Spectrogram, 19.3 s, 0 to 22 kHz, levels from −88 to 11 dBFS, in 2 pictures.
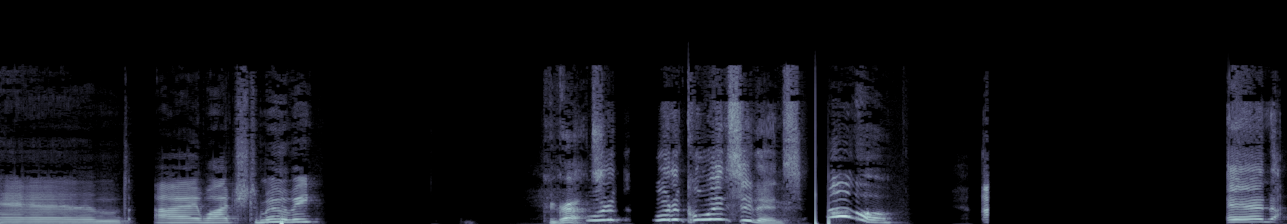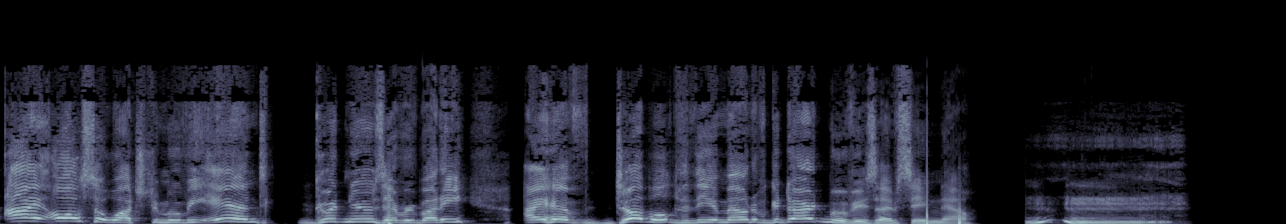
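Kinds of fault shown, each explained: Loud pop: Six sudden pulses land on top of the speech, each about 20 dB above it, while the speech carries on underneath. Single pops sit at 2.11 to 2.13 s, just after "I watched a", and at 12.57 to 12.59 s, right after "good news". Double pops, two in quick succession, come at 6.12 to 6.24 s and 16.60 to 16.87 s. A likely cause is a voltage step from a plug, switch, static or driver glitch.
Audio dropout to silence: The speech cuts out at 7.41 s and returns at 9.20 s, just before "I also watched a". For those 1.78 s there is pure silence with no room tone underneath, and whatever was said in that span is gone. The likely cause is lost input, such as a disconnected device, a failed link or a stray mute, while the recorder kept writing silence.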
